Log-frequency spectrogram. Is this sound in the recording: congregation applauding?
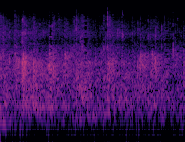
yes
